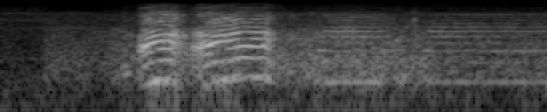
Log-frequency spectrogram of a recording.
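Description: A big truck's horn, sounded by its driver, toots in two quick back-to-back blasts, loud but thin and muffled as if coming through a phone line, followed by a low steady hum.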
